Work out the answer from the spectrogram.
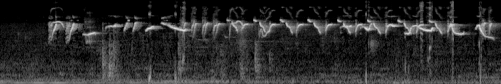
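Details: Olive-backed sunbird song used as a lure to attract birds: a fast run of very high, thin, buzzy chirps and sweeping notes, densely repeated with no pause after a quiet start.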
